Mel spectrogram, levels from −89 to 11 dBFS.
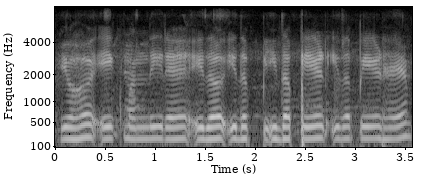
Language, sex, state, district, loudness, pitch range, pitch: Hindi, female, Maharashtra, Mumbai Suburban, -18 LUFS, 200-210 Hz, 205 Hz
